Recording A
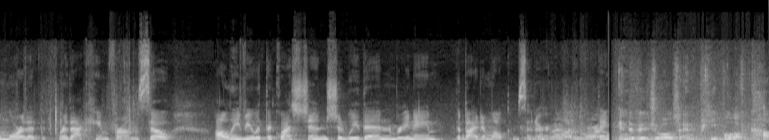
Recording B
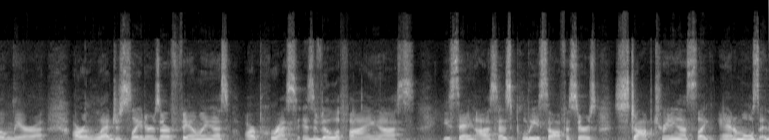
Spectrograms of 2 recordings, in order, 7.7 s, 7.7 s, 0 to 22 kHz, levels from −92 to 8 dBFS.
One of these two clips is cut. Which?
A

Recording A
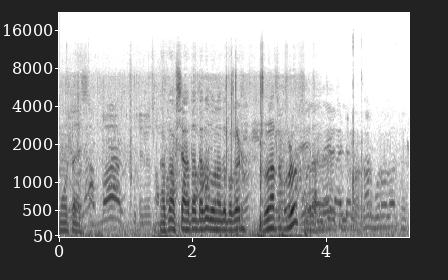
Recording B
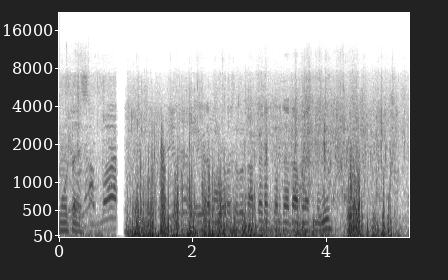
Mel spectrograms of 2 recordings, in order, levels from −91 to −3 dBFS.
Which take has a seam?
B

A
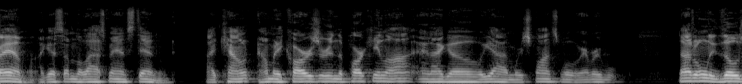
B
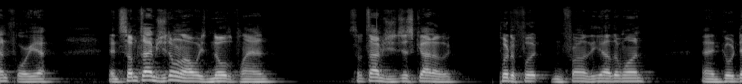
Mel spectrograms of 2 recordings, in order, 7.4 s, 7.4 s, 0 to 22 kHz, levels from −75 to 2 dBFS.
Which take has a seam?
A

